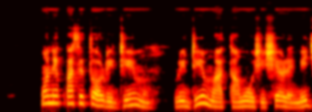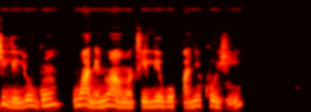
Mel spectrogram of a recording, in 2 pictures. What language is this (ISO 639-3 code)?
yor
